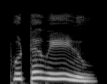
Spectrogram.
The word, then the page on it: ಪುಟವೇಳು: puṭavēḷu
